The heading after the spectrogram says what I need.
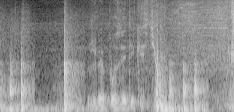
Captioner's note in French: toc-toc!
